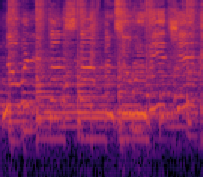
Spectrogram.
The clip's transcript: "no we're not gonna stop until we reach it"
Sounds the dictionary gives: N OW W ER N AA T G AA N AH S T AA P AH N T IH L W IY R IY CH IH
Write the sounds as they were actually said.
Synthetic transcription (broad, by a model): N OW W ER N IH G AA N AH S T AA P AH N T IH L W IY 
